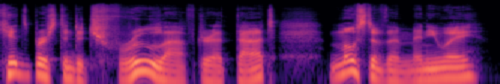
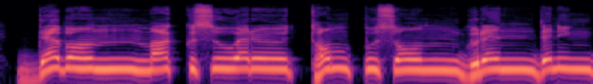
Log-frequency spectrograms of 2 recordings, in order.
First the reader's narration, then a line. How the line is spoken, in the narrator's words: At the top of my lungs, I called out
